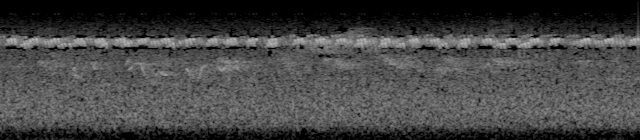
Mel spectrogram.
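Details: Crickets among chrysanthemums in Ukraine, a shrill, continuous high trill swelling and fading in quick waves, with faint softer chirps lower down in the first half.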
